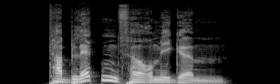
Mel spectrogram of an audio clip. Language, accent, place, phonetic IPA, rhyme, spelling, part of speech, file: German, Germany, Berlin, [taˈblɛtn̩ˌfœʁmɪɡəm], -ɛtn̩fœʁmɪɡəm, tablettenförmigem, adjective, De-tablettenförmigem.ogg
- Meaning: strong dative masculine/neuter singular of tablettenförmig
